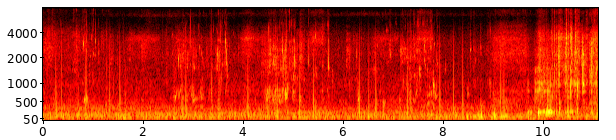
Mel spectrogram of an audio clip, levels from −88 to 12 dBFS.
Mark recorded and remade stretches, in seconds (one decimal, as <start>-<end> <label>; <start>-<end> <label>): 0.0-4.4 recorded; 4.4-5.9 remade; 5.9-6.9 recorded; 6.9-7.6 remade; 7.6-11.1 recorded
